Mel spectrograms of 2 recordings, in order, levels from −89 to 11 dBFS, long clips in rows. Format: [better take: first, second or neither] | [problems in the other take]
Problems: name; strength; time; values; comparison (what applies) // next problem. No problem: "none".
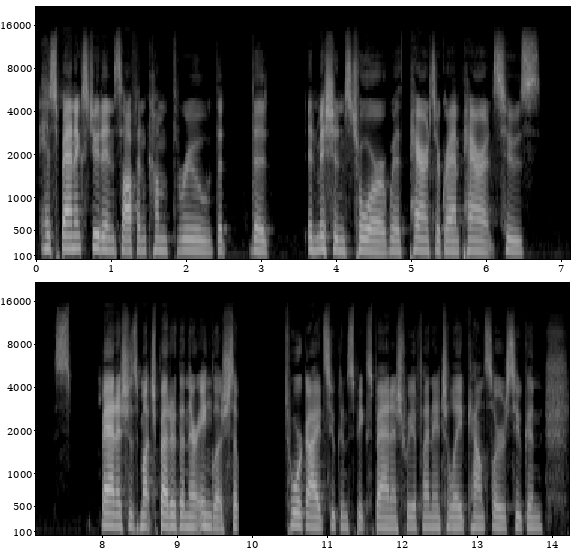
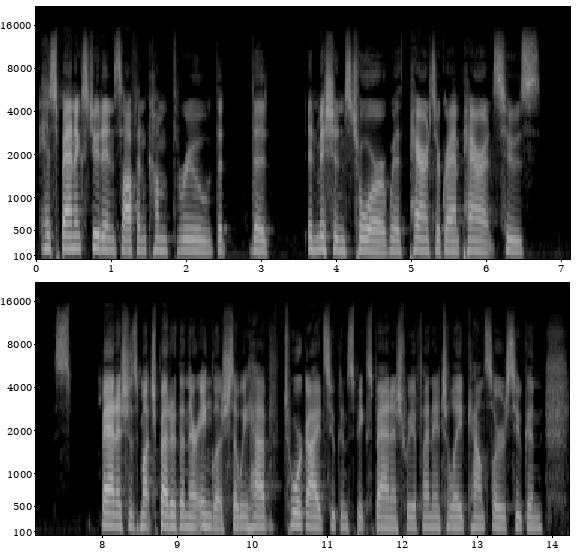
second | audio cutting out; at 10 s for 0.5 s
